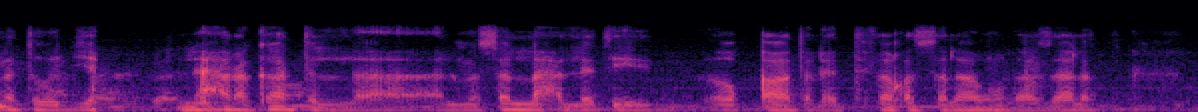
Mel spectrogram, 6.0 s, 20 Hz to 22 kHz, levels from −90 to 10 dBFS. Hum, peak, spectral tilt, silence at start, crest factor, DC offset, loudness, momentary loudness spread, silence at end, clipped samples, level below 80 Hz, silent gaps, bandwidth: none; -8 dBFS; -5.5 dB/octave; 0 s; 24 dB; under 0.1%; -33 LUFS; 11 LU; 0 s; under 0.1%; -58 dBFS; none; 8.8 kHz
